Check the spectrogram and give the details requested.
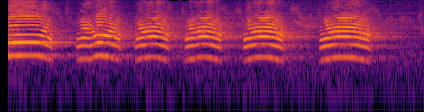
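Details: A peacock calling for rain gives six loud, nasal, wailing honks in quick succession, each arched in pitch and about half a second apart.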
